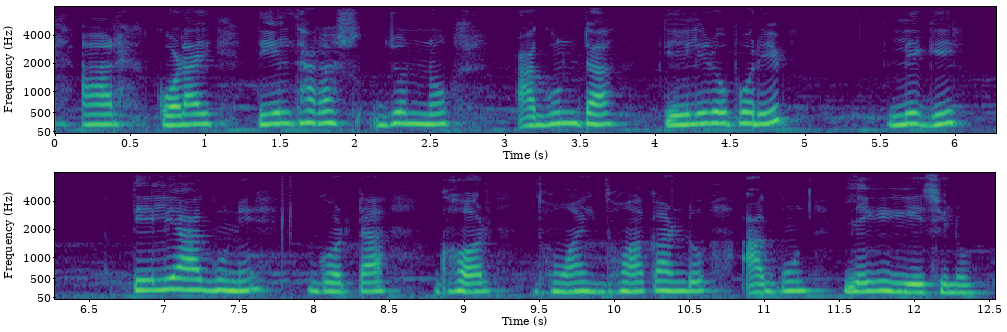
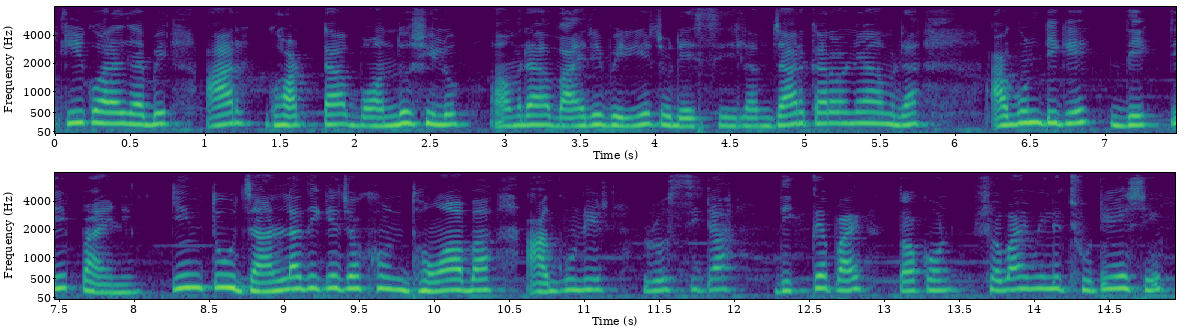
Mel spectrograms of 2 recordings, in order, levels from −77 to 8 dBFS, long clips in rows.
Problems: background sounds at intervals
